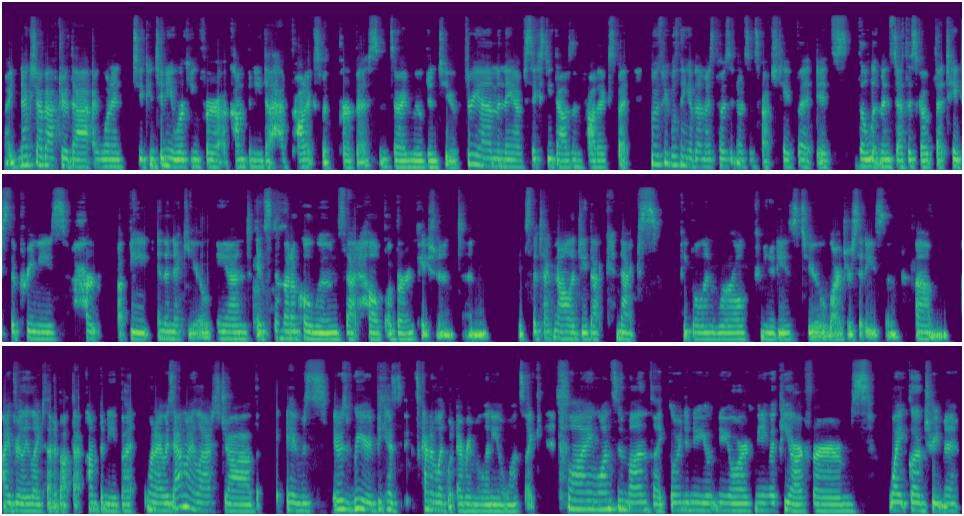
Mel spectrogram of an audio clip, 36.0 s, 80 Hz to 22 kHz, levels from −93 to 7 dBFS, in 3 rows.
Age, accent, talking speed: 20-39, American, 215 wpm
